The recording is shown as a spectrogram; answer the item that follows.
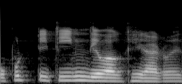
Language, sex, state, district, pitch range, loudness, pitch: Bengali, female, West Bengal, Dakshin Dinajpur, 150-190 Hz, -18 LUFS, 165 Hz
